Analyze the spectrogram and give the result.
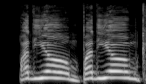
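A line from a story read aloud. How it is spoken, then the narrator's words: Fawn shouting. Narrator (Russian): кричал олененок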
